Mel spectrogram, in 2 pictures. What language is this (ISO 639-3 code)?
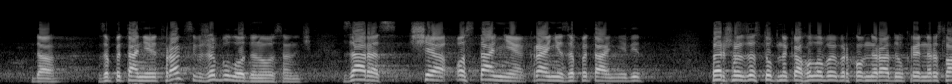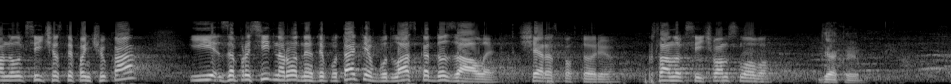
ukr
